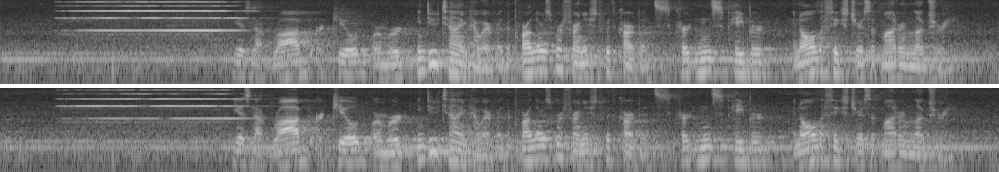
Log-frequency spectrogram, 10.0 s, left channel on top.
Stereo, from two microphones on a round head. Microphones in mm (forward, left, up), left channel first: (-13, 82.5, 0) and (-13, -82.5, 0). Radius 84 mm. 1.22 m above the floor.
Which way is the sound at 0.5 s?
55° left (ahead or behind).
